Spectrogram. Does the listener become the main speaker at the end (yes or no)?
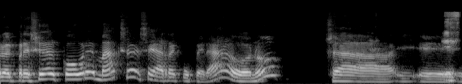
yes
